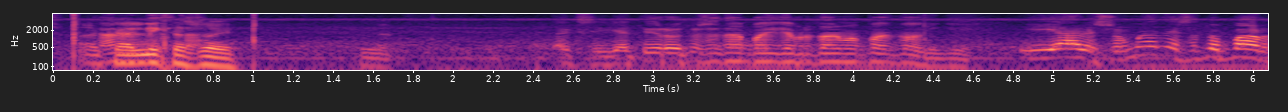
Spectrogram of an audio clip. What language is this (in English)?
Greek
